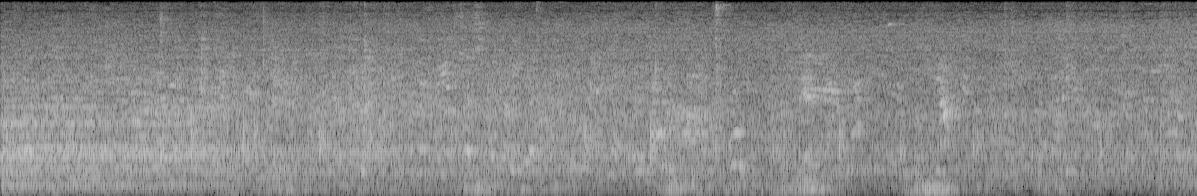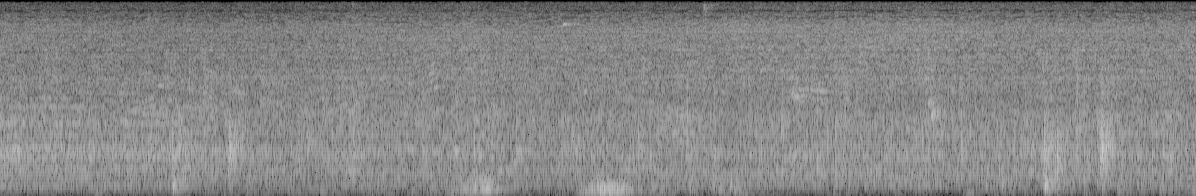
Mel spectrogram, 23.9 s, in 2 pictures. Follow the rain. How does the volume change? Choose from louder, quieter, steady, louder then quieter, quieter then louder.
louder.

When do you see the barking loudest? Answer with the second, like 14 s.
7 s.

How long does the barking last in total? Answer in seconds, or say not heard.
2 s.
